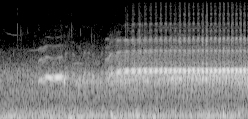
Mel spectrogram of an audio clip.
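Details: Frogs and toads emerging as summer approaches: a brief high trill, a short pause, then a loud, steady, sustained trill that holds one pitch to the end, over a low rumbling background.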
